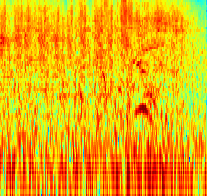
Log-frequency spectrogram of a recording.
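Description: An automatic gun fires rapid bursts.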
